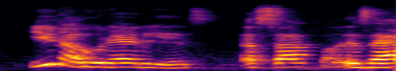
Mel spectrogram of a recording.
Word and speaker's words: Asafa: Asafa?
